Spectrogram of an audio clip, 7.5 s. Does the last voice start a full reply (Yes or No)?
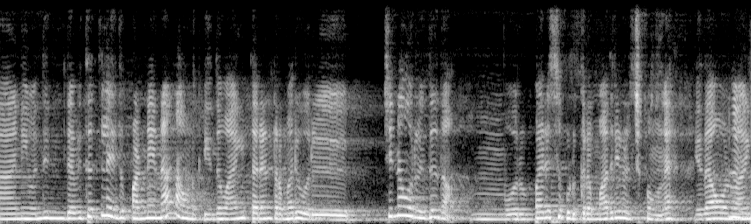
No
